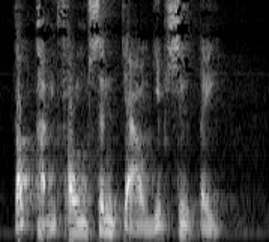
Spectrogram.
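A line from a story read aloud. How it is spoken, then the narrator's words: Quiet voice. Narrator (Vietnamese): nhỏ giọng nói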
